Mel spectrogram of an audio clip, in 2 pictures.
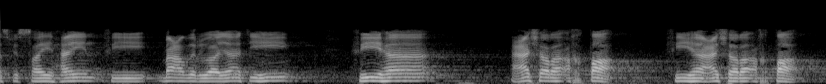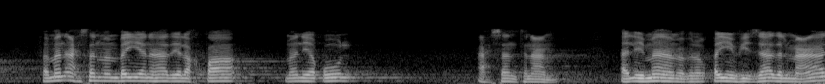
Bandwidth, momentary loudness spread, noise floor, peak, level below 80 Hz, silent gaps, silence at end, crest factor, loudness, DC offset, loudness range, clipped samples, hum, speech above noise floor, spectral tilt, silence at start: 5.4 kHz; 15 LU; -51 dBFS; -4 dBFS; -52 dBFS; none; 0 s; 20 dB; -24 LUFS; under 0.1%; 6 LU; under 0.1%; none; 28 dB; -11 dB/octave; 0 s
